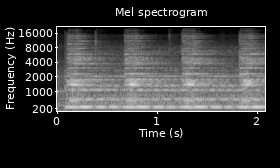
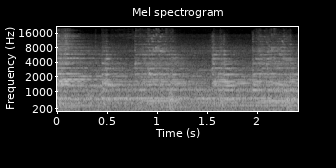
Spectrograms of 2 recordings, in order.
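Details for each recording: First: Lion lathe turning a flat belt pulley before setting up the taper attachment. Clear bell-like ringing pulses about every 0.6 seconds over the cut; the pulley is ringing like a bell from vibration and chatter. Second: Taper-turning a flat belt pulley on a Lion lathe with the taper attachment, at reduced speed and damped by an aired-up tire inner tube: steady cutting with a faint even ringing and no harsh chatter, where earlier there was bad chatter.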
